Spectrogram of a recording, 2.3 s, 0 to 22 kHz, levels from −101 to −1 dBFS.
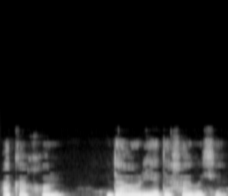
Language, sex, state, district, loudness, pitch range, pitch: Assamese, male, Assam, Kamrup Metropolitan, -14 LUFS, 115-125 Hz, 120 Hz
